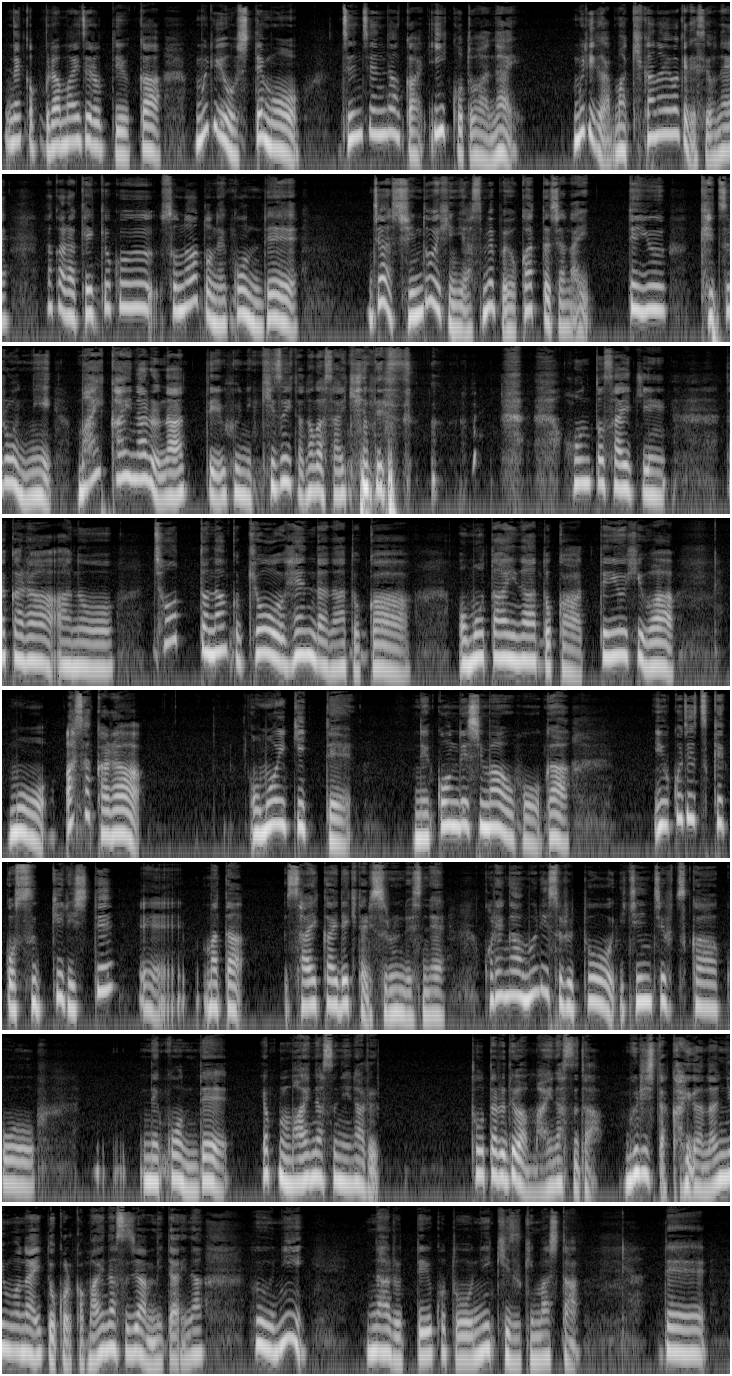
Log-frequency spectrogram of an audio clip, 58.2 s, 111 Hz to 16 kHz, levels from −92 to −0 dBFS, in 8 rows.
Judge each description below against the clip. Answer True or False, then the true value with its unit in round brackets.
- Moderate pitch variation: False (6.1 semitones)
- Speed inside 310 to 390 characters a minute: False (285 characters per minute)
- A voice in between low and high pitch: False (220 Hz)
